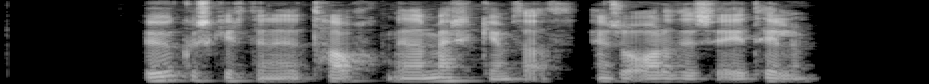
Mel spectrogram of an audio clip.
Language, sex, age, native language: Icelandic, male, 30-39, Icelandic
